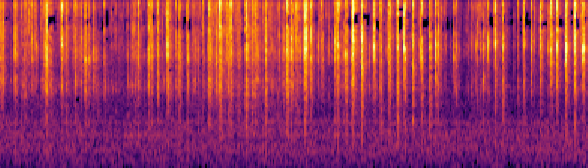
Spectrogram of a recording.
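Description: A small, solid, palm-sized yellow translucent plastic fidget cube is held in both hands while fingertips click and flick its buttons and switches. The result is a rapid, uneven stream of sharp, dry, bright clicks with almost no low end and no ring after each tap, coming in quick flurries with brief lulls between them.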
